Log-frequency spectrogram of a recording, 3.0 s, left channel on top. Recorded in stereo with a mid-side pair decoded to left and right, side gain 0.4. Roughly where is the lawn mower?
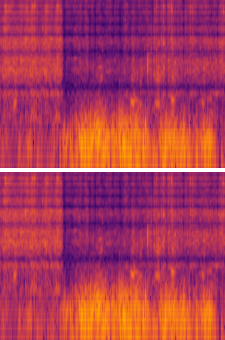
Ahead.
